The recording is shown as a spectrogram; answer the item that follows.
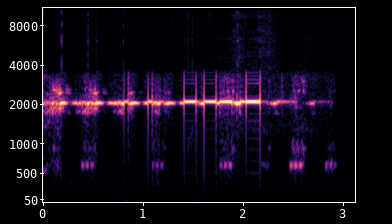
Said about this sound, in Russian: Азбука Морзе, там через нашу программу сообщение.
